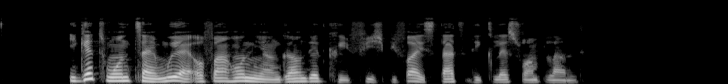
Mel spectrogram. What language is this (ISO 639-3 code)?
pcm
